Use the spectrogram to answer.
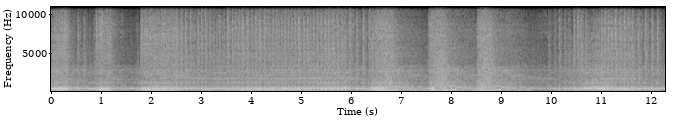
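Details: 1986 Honda CR125R two-stroke on a break-in heat cycle after a new .060-over Wiseco piston top end: crisp buzz with light, barely-any-throttle blips rising and falling cleanly, engine picking up eagerly; healthy normal running.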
